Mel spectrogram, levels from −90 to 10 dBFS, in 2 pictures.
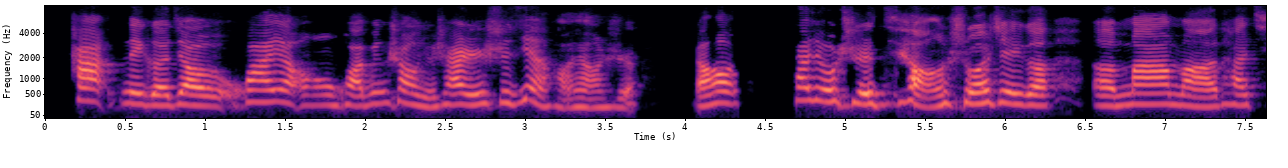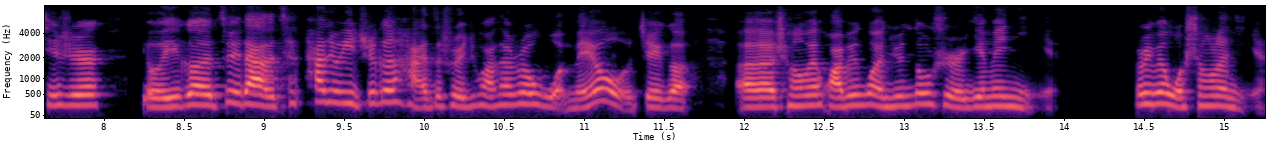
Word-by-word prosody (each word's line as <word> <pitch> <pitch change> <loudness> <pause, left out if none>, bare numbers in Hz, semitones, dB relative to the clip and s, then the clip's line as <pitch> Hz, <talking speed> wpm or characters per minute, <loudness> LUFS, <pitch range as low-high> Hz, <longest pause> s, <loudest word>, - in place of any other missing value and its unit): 它 340 -3 +5
那 275 -2 +1
个 240 -2 +2
叫 235 -3 +5 0.2
《花漾少女杀人事件》， 265 - -1
好 205 - -8
像 195 -1 -5
是。 195 - -9 0.3
然 - - +5
后 290 -1 +4 0.3
它 350 0 +1
就 325 -2 +2
是 270 -4 +3
讲 255 -3 +3
说 275 +1 +4
这 285 -3 0
个 240 -2 +3 0.2
呃 230 -1 0
妈 260 +2 +5
妈 220 -4 +2
她 245 -1 -4
其 240 0 -9
实 240 0 0 0.2
有 200 - -3
一 205 - +1
个 250 -1 +3
最 285 +3 -5
大 255 -3 +8
的 220 - -1
切 285 - -15
她 320 -1 +1
就 300 - -4
一 280 -2 -5
直 280 - -6
跟 310 +1 +1
孩 190 -11 -5
子 225 - -8
说 225 -1 -5
一 - - -4
句 225 - -13
话， 220 -3 -4
她 250 +1 -5
说： 265 0 -1
“我 230 - -4
没 185 +1 -6
有 310 -2 0
这 200 -3 -6
个 190 -2 -2 0.3
呃 205 +1 +2
成 230 +1 -6
为 240 - -1
滑 215 -4 +2
冰 240 +2 -3
冠 235 -4 -2
军 225 +1 -6
都 265 0 -3
是 220 -7 -4
因 215 +1 -4
为 225 0 -5
你。” 200 -3 -7 0.7
她 255 - -5
说： - - +1
“因 - - -2
为 275 - +2
我 250 - +1
生 230 +3 -7
了 225 - -2
你。” 195 -4 -10
245 Hz, 295 characters per minute, -22 LUFS, 225-275 Hz, 0.7 s, 大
